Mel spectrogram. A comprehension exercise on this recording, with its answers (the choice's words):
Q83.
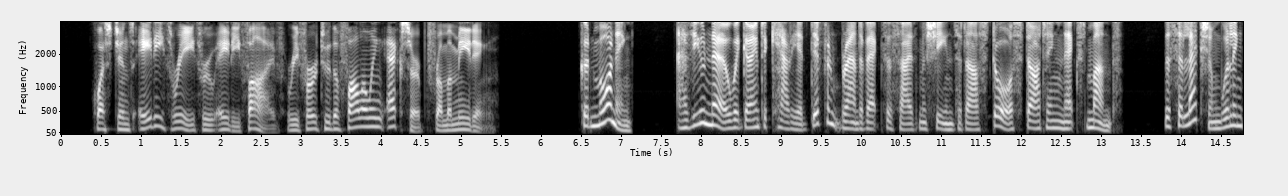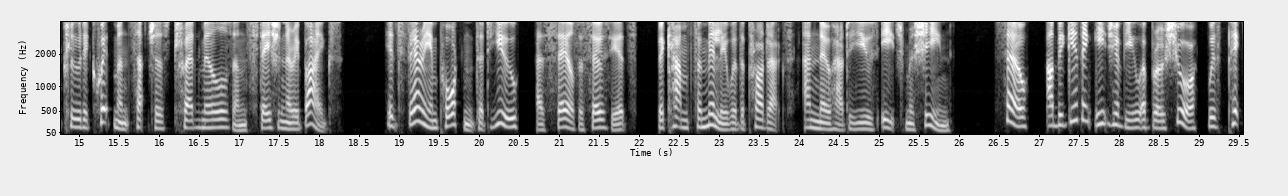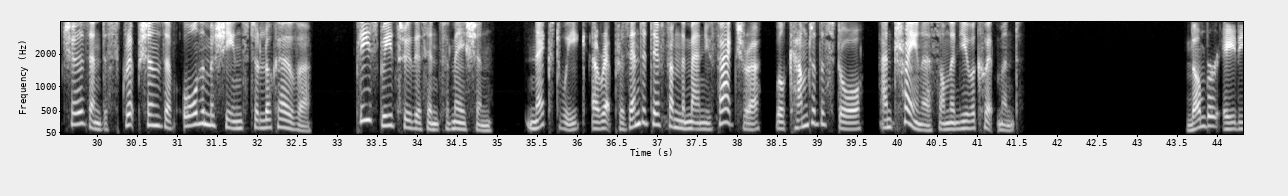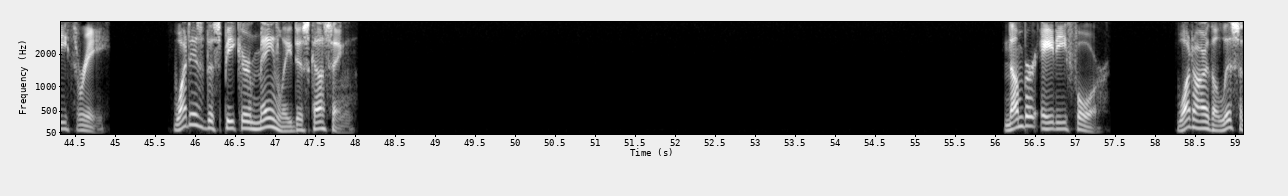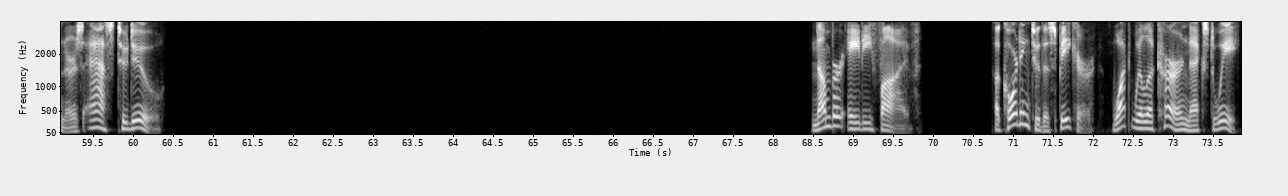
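What is the speaker mainly discussing?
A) A revised work schedule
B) New fitness equipment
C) Opportunities for promotion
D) Free exercise classes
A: New fitness equipment

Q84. What are the listeners asked to do?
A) Read about some products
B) Submit hours of availability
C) Contact a supplier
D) Fill out an application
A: Read about some products

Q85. According to the speaker, what will occur next week?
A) A holiday sale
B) A store opening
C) A training session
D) A trade show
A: A training session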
